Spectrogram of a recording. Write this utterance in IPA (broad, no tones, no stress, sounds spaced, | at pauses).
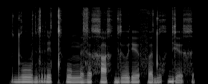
d uː d r i tʰ u ŋ ɘ z ə x a x ɡʲ uː ɾʲ ɘː f ə d u x ɡʲ ɘː x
